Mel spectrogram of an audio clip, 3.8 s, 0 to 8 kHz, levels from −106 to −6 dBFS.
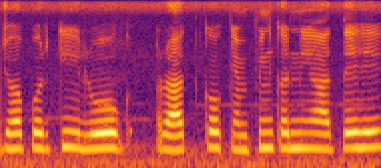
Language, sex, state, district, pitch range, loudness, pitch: Hindi, female, Odisha, Malkangiri, 235-250 Hz, -17 LUFS, 245 Hz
